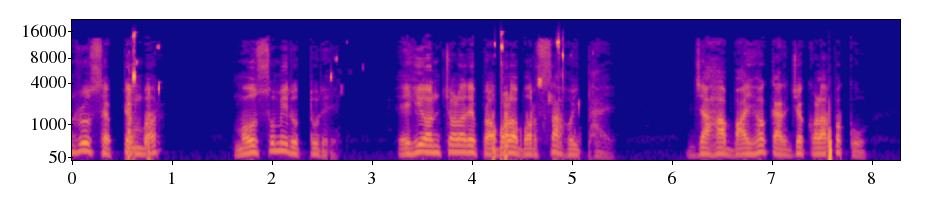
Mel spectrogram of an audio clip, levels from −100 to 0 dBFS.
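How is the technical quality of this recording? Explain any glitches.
The recording is technically degraded: dull, granular speech throughout, plus four bursts of reception damage.

Throughout, the speech sounds dull and gurgling, with coarse granular distortion. This is likely MP2 compression at a low rate, around 80 kbps. At that rate, upper sub-bands drop out and the remaining ones are quantised roughly.

DAB burbling occurs at 0.54–0.87 s, at 2.53–2.91 s (ending just before "ଏହି ଅଞ୍ଚଳରେ"), at 4.21–5.22 s (starting just after "ଏହି ଅଞ୍ଚଳରେ"), and at 7.54–7.71 s. Bit errors at a low fraction of a percent slip past error correction, so short blips of noise appear in individual sub-bands.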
